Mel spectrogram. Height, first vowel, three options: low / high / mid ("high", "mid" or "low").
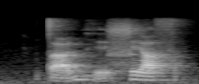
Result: high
